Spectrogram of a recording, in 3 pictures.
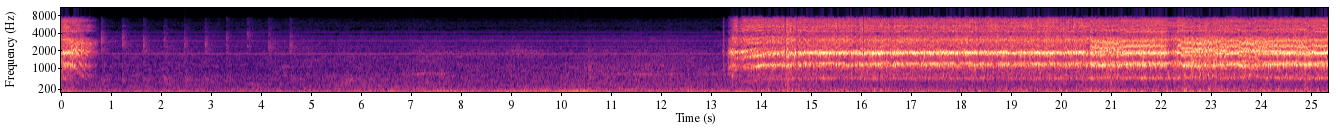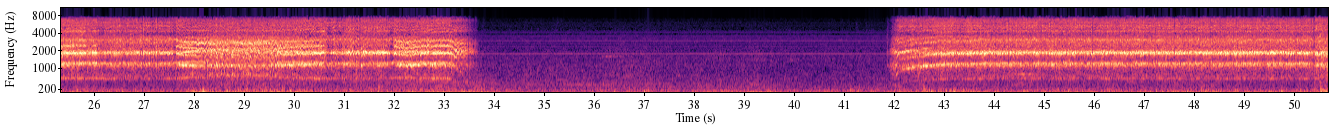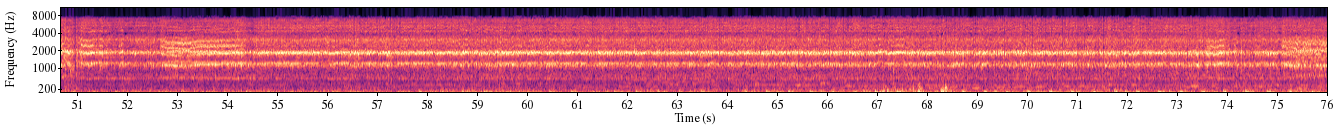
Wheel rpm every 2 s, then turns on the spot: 30, 0, 0, 0, 0, 0, 40, 160, 160, 160, 160, 160, 160, 160, 160, 160, 110, 0, 0, 0, 10, 140, 160, 160, 160, 160, 160, 160, 160, 160, 160, 160, 160, 160, 160, 160, 160, 160.
none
